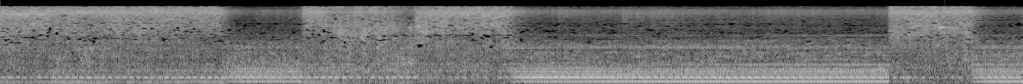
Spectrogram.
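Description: Compressed air blasting from an air-hose nozzle into the exposed mechanism of a Pfaff Hobbylock 788 serger to blow out lint. It comes in bursts: a long blast, a brief pause a couple of seconds in, another blast, then a break of about four seconds before a short burst near the end. A steady pitched motor hum runs underneath throughout, plainer during the breaks.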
